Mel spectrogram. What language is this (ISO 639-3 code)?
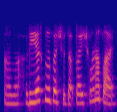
kas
